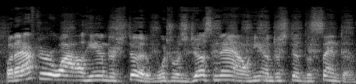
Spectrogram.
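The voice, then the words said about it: Put-on country accent. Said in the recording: “I'm still in the country accent.”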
